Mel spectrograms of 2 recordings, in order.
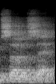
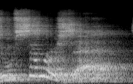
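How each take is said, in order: First: Said in the usual way. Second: High, slow mock Somerset accent on "Somerset". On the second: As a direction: imitate Somerset being said back in a put-on West Country accent. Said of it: "always in that accent".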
